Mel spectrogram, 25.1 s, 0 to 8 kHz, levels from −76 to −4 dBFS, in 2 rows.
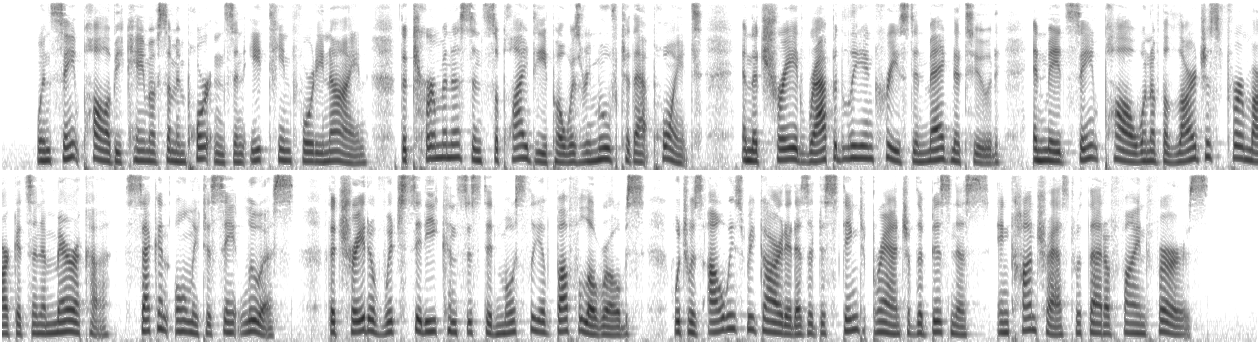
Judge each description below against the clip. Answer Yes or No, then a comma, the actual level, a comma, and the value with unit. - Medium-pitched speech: Yes, medium, 175 Hz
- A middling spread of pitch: Yes, average, 3.7 semitones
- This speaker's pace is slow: No, average, 170 wpm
